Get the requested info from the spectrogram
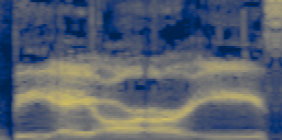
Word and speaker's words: barre: It's Barre. So it's like fake ballet. – Like bar.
